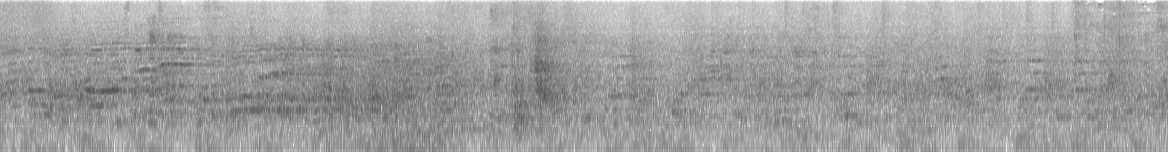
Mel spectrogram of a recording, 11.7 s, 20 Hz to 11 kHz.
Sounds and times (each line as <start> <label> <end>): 0.0 marching 11.6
